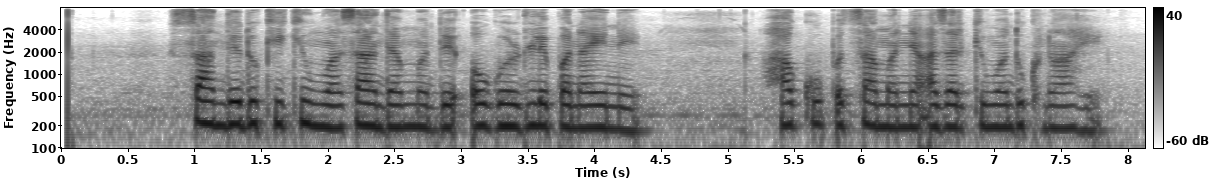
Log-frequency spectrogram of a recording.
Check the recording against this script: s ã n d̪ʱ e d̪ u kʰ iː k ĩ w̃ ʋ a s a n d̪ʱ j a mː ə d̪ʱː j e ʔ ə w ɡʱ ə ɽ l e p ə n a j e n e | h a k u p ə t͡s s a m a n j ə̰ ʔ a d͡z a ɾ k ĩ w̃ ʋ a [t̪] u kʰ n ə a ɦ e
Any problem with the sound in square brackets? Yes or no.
yes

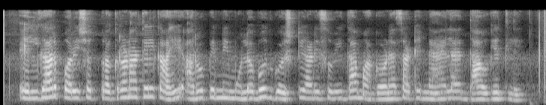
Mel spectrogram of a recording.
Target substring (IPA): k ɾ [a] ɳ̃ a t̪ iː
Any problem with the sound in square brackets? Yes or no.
yes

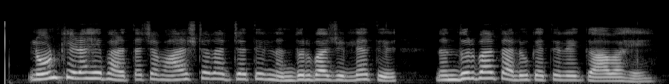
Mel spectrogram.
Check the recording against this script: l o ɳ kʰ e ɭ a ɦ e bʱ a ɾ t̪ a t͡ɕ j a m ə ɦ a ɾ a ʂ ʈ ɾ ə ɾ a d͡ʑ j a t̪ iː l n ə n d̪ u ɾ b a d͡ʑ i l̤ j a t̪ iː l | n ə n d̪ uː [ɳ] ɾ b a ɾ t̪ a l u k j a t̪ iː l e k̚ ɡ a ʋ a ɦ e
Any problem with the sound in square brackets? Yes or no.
yes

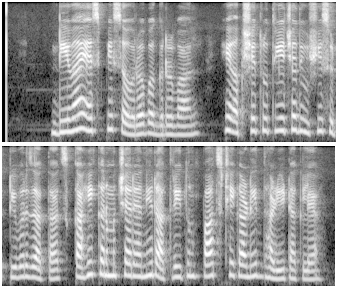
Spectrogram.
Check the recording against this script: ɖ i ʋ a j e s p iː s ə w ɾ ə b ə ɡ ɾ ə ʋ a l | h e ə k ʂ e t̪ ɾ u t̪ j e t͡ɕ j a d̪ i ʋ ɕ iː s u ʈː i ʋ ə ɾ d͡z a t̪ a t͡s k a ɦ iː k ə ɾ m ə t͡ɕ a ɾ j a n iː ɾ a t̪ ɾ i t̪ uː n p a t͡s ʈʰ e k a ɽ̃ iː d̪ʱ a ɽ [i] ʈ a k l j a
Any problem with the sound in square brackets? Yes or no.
yes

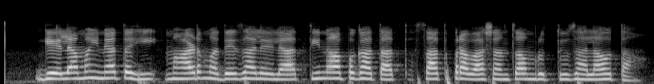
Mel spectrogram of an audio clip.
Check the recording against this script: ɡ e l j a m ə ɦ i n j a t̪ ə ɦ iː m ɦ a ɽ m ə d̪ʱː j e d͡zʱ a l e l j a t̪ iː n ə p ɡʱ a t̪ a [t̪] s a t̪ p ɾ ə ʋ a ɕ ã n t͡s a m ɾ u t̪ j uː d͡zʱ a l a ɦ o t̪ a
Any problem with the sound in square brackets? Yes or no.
no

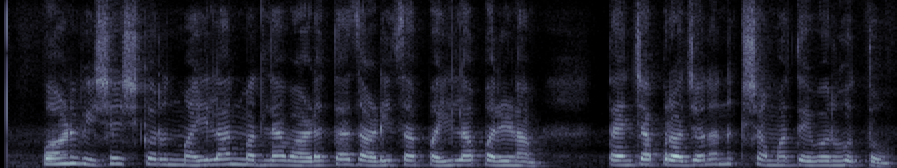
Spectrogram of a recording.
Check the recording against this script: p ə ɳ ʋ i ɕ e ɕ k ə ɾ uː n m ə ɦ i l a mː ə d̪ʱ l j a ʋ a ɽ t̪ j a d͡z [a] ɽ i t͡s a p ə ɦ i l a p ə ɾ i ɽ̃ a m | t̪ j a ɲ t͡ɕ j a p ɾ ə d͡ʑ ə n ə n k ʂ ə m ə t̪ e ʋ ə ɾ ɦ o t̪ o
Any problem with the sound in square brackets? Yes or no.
no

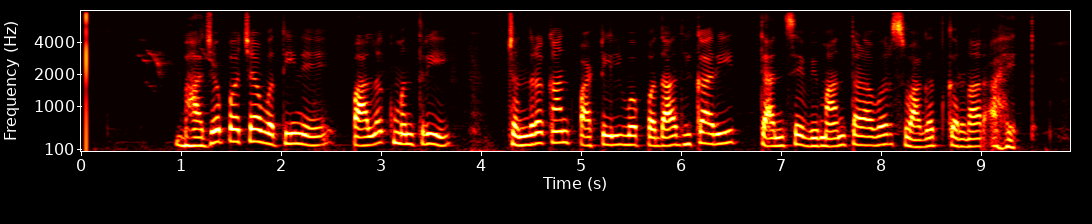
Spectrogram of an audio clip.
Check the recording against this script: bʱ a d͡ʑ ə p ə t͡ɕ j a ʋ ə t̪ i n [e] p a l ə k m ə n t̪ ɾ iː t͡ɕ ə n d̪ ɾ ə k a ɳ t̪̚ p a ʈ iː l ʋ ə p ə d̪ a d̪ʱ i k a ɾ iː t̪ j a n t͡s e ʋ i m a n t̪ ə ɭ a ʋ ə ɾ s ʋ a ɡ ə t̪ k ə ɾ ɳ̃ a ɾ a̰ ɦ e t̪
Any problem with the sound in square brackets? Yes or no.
no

